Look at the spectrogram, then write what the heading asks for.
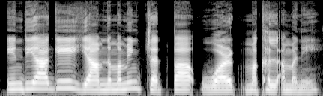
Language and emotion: Manipuri, neutral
